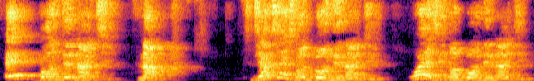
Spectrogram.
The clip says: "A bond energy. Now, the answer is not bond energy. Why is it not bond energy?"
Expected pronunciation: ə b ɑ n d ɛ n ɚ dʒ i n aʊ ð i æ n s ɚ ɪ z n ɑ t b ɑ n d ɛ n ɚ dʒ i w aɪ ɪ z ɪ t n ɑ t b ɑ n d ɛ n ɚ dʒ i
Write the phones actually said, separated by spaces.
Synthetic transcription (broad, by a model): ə b ɑ n d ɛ n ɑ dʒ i n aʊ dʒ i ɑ s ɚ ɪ s n ɑ t b ɑ n d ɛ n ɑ dʒ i w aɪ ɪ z ɪ t n ɑ t b ɑ n d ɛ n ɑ dʒ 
